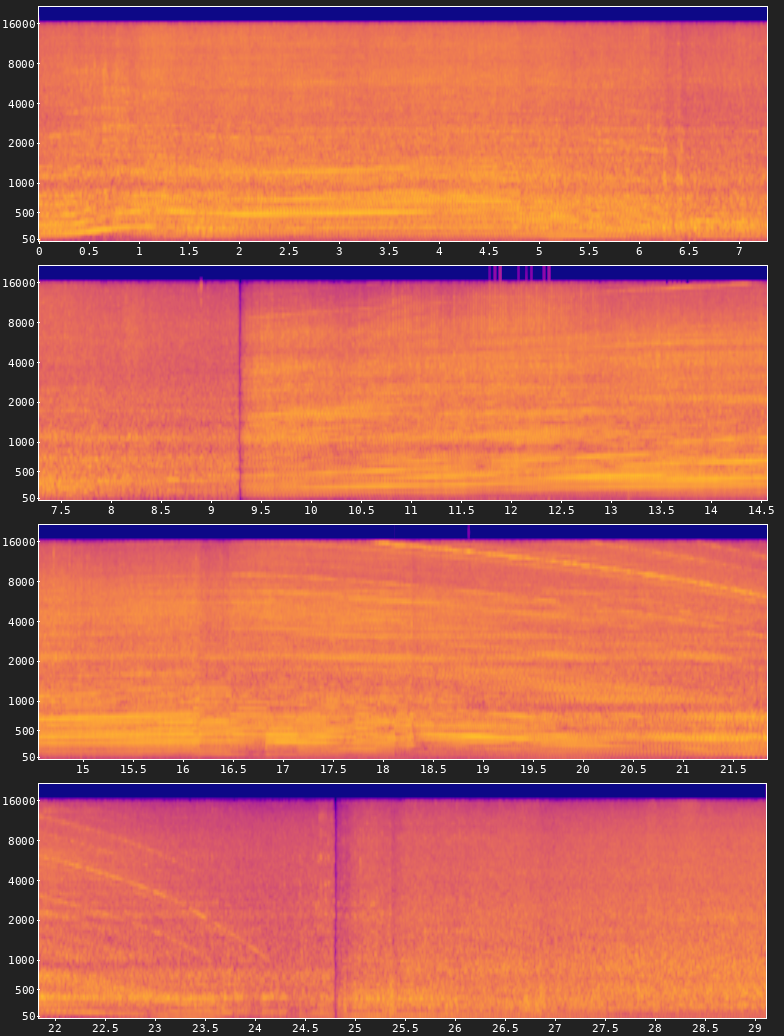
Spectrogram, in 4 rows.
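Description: C8 Corvette's 6.2-litre V8 making full-throttle pulls on a chassis dyno, with aftermarket sport catalytic converters on the stock exhaust. The engine note climbs steadily and then winds down, twice, the second run longer, with a high whine falling away as it slows, and a low steady running sound near the end.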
